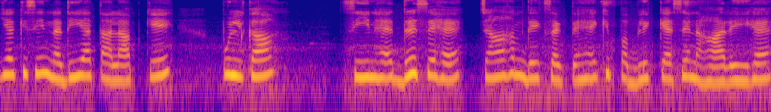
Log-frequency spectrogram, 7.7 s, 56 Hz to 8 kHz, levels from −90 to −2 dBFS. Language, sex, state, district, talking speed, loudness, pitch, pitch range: Hindi, female, Uttar Pradesh, Varanasi, 170 wpm, -25 LUFS, 260 Hz, 240-285 Hz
